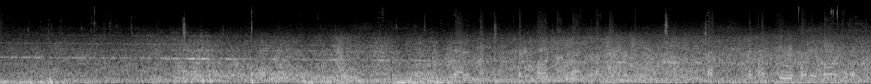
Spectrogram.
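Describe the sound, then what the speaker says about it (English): A United Airlines Boeing 737 MAX 9 takes off at LAX, its jet engines a steady, loud roar with a broad rumble and a faint high whine throughout, while people talk over it. "This is United Airlines 2234 taking off to San Francisco on the MAX 9"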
